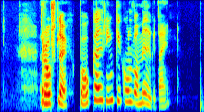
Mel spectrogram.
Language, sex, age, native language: Icelandic, female, 13, Icelandic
